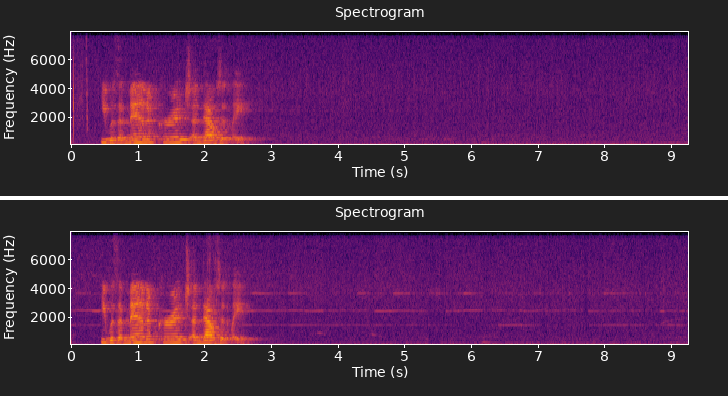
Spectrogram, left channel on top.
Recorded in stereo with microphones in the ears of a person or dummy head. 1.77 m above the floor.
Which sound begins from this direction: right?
A woman speaking, at 0.5 s.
